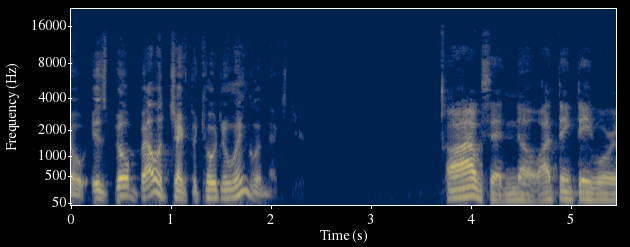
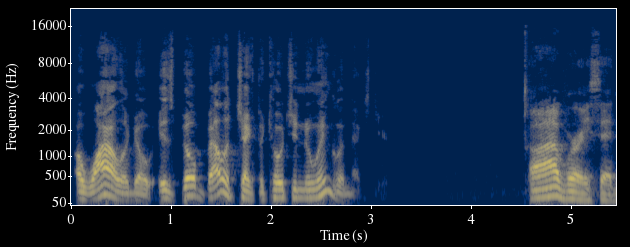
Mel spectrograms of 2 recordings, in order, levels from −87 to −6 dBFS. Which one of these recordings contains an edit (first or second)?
first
